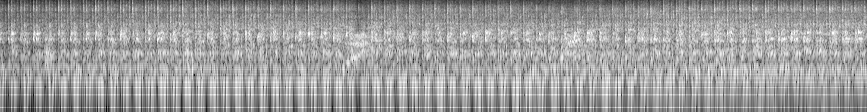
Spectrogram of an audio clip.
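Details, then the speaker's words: Kubota two-cylinder diesel tractor just after low oil pressure repair and rebuild, still on old oil, before warm-up: even, lopey thump about four beats a second, no knocks or rattles; normal healthy idle. "there we go sounds good it's a two-cylinder so it's got a weird kind of thought to"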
